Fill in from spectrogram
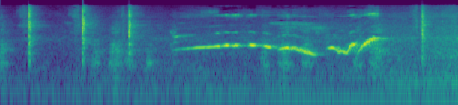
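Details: White-rumped shama, a master song played to prompt other birds to sing: a few sharp clicks, then one long whistled phrase that slides upward, dips and ends in a quick rising flourish.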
